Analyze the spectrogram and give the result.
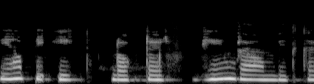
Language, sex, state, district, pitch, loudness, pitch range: Hindi, female, Uttar Pradesh, Etah, 215 Hz, -19 LUFS, 210-235 Hz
